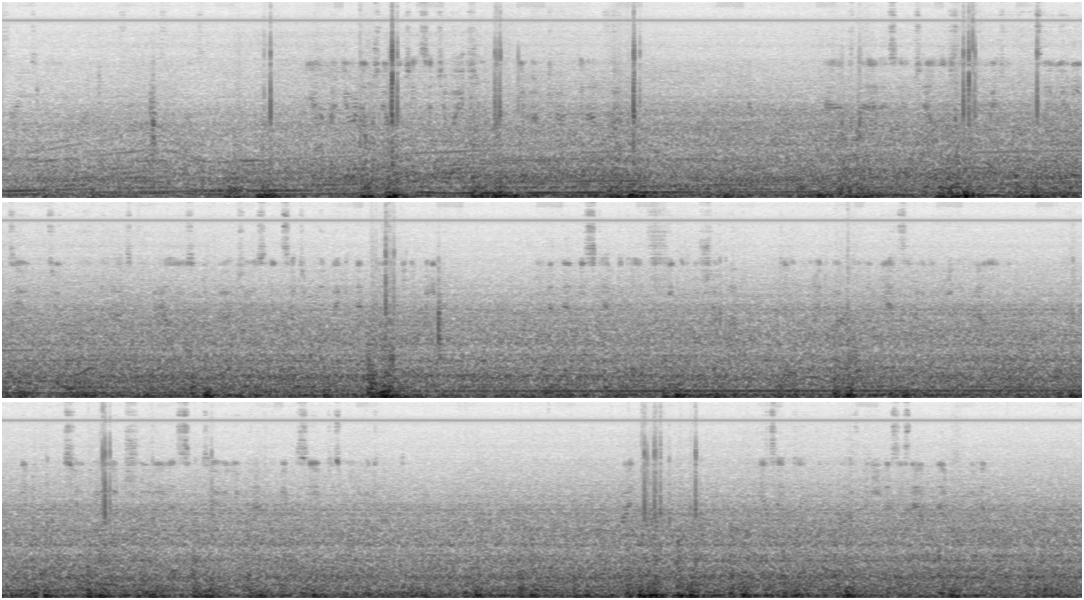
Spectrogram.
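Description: A car driving at highway speed, heard from inside the cabin: a steady engine hum and tyre road noise, with a few sharp thumps.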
